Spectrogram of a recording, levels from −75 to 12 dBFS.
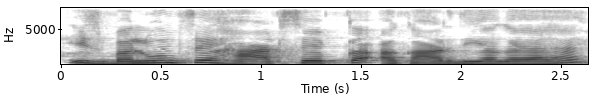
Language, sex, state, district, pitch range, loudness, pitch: Hindi, female, Chhattisgarh, Raipur, 250-310 Hz, -12 LUFS, 270 Hz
